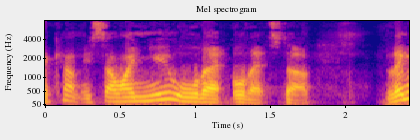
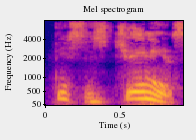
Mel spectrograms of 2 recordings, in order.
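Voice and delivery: high, hushed "genius"; softer and pitched up, a mock eureka; delighted thought; 10 semitones higher, 7 dB quieter than usual. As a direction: savour the idea quietly but thrilled. His delighted inner thought.

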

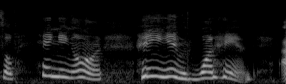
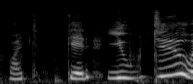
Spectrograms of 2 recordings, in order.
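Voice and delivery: slow, louder mock scream, each word punched; half-hearted scream of accusation; 2 semitones higher, 6 dB louder, slower than usual. A narrator's reading. Girl to Jordan after the screen cracks, mock scream. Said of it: "I screamed at Jordan".

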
